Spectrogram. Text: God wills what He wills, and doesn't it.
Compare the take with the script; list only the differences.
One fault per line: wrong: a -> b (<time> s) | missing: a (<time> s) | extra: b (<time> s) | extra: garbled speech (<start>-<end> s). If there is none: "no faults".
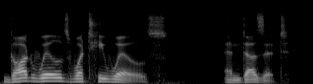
wrong: doesn't -> does (2.4 s)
